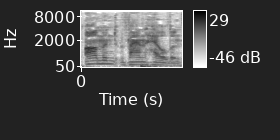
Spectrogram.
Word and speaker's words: Armand van Helden: Go on, you can pronounce it. – Armand van Helden. – Thank you. Not Van Halen. Apparently that was a different band.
